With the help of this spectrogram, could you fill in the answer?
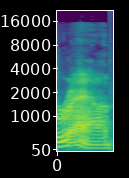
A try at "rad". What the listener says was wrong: Yeah, it's not rad. It's rad. Well, it doesn't have to be that long, but rad.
